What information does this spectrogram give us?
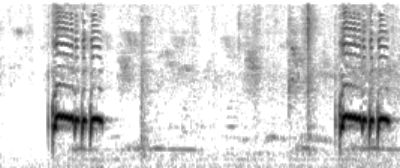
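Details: Local zebra dove, recorded as a lure tutor, gives two loud pulsed coo phrases three seconds apart, each a rising onset and quick stuttering trill, over soft low humming notes.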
